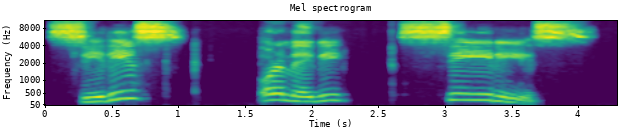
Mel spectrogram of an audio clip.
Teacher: we can use the flap, we must use the flap T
